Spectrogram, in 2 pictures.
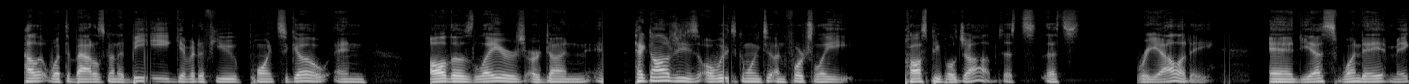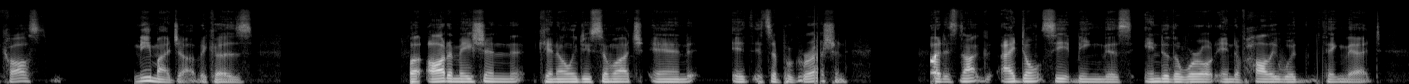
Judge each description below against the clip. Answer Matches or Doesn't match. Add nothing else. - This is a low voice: Matches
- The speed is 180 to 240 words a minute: Doesn't match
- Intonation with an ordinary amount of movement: Doesn't match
